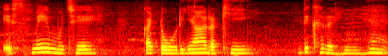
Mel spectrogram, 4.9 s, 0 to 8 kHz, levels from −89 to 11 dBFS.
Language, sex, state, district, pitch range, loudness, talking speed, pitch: Hindi, female, Madhya Pradesh, Katni, 175-195 Hz, -17 LUFS, 85 wpm, 180 Hz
